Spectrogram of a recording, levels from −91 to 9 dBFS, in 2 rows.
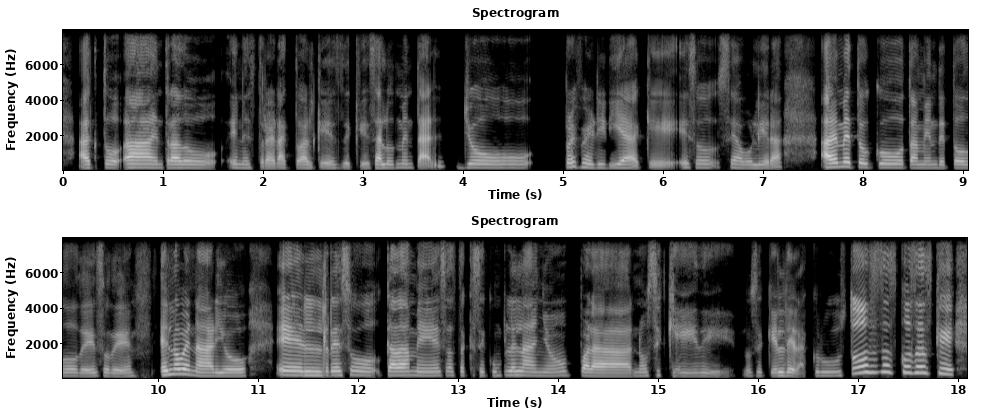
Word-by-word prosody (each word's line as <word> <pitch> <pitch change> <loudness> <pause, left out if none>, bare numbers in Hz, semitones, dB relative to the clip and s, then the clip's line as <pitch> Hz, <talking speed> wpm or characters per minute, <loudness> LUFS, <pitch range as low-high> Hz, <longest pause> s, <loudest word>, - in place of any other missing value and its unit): a - - +5
acto 190 0 -2
ha 200 0 +7
entrado 185 -1 0
en 190 - -6
esta 185 - -6
era - - 0
actual, - - -4
que 85 - -6
es 90 - -12
de - - -8
que - - -10
es - - -11
salud 185 0 +1
mental. 200 +5 -1
Yo 190 0 -4 0.3
preferiría 195 -4 -1
que 105 -1 -7
eso 195 0 -8
se 200 - -8
aboliera. 175 -1 -4 0.4
A - - +11
mí 225 - +8
me 245 +1 +4
tocó 205 -2 -2
también 185 -1 -3
de 175 - -5
todo, 180 0 -3
de 170 -1 -2
eso 180 0 -6
de 170 +1 -3 0.3
el 230 +4 +5
novenario, 180 -9 +4 0.3
el 215 -2 +5
rezo 220 -1 -1
cada 210 0 +5
mes 205 0 -3
hasta 210 0 -7
que - - -15
se 195 - -8
cumpla 200 +3 -5
el 220 - 0
año 195 +1 -3
para 170 -3 +3
no 185 +1 -8
sé 220 - -8
qué, 175 -3 -7
de 175 -1 -12
no - - -15
sé 190 0 -11
qué, 180 - -4
el 190 - +1
de 190 - +2
la - - -9
cruz, 195 +1 -8
todas 355 +5 +5
esas 385 -1 -1
cosas 350 -2 +1
que 285 -4 +3
195 Hz, 195 wpm, -22 LUFS, 185-215 Hz, 0.4 s, A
